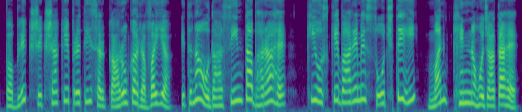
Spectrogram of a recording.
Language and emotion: Hindi, angry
